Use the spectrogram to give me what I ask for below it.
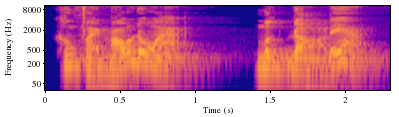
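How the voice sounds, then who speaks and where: A man's voice: a little high, big pitch swings, pitched above the performer's own voice. Man doing a jittery old servant. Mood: anxious. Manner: hushed, fearful, hurried. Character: frightened old male servant, anxious.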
